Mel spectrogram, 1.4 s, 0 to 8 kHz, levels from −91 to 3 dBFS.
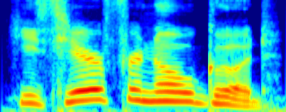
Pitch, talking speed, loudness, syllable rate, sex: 180 Hz, 210 wpm, -15 LUFS, 4.7 syllables/s, male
